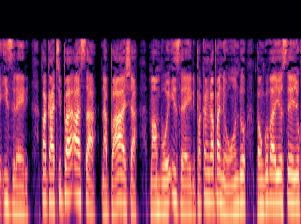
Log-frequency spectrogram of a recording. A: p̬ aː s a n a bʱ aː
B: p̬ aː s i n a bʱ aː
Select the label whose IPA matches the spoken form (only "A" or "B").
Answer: A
